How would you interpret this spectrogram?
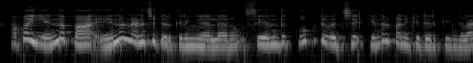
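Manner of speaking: usual speaking voice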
